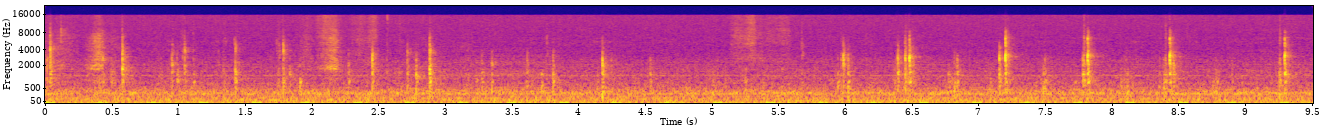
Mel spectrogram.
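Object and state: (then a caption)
Foil sheet mask pouch. Long nails tap and scratch a filled white foil-laminate sheet mask pouch while it is crinkled in the hands. Sharp, bright clicks and crackles come at an uneven pace over a steady low background noise.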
